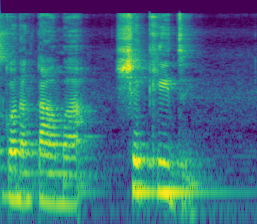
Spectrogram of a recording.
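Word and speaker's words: שקד: ma-pronounce ko ng tama, shekedi. Shekedi. Yan. Ang spelling po, S-H-A-K-E-I-D, pero ang pronunciation niya parang shekedi.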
